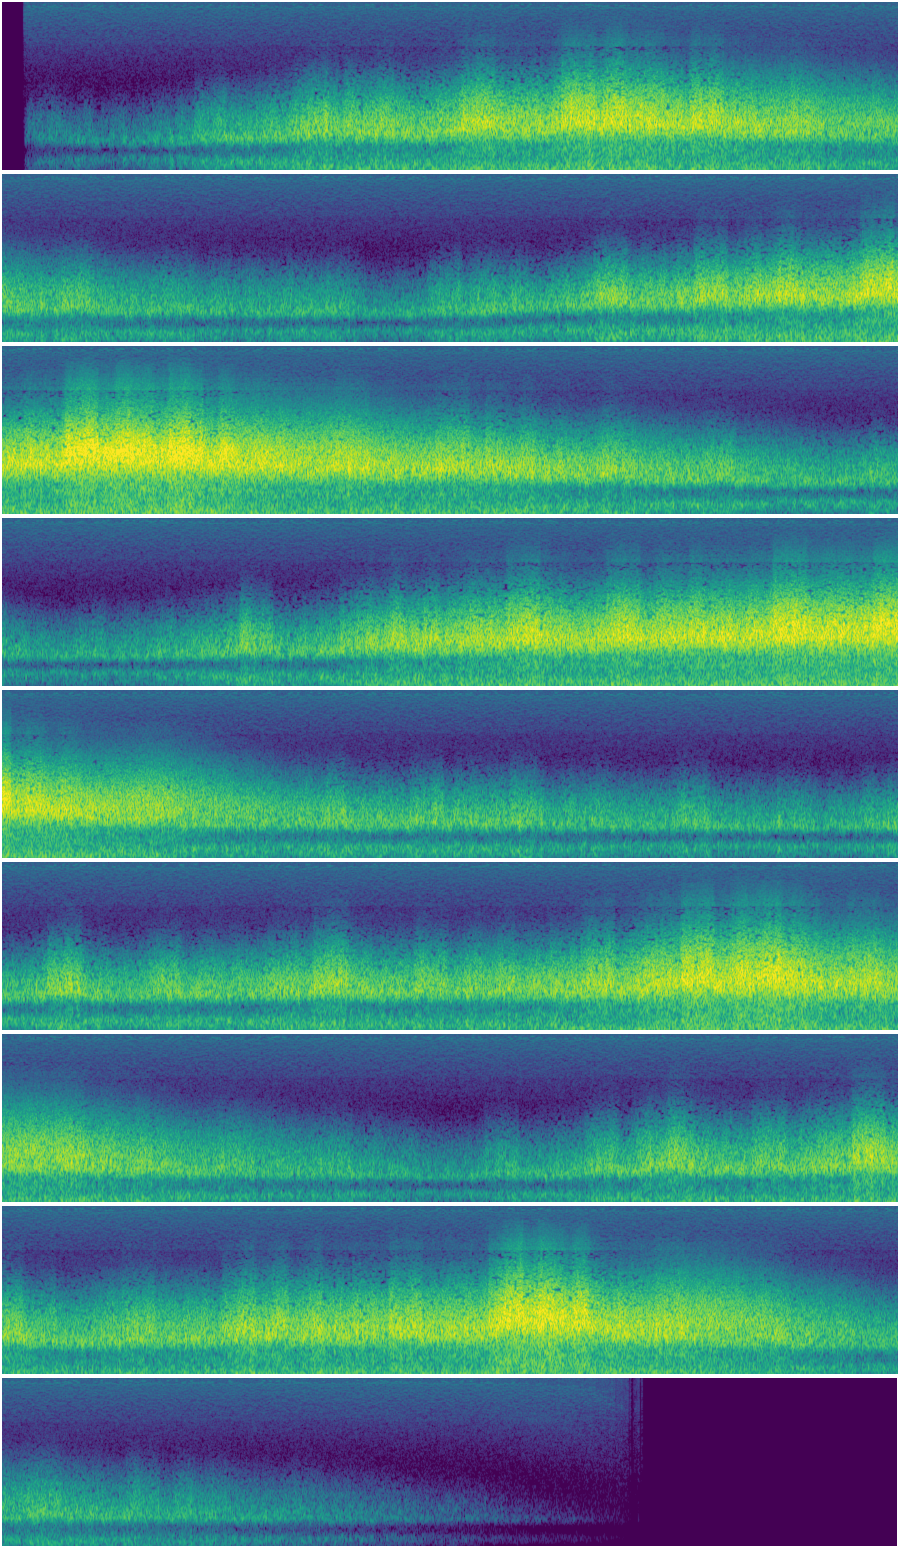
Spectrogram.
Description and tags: Wind - synth
blow, snowstorm, storm, wind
